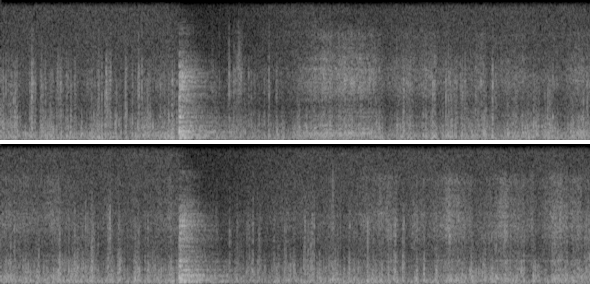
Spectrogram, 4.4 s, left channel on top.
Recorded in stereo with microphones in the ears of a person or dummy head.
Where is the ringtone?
I don't hear a ringtone.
